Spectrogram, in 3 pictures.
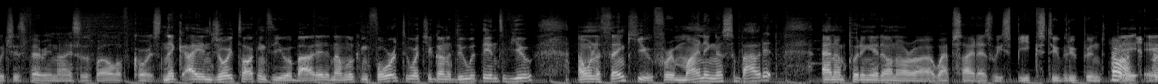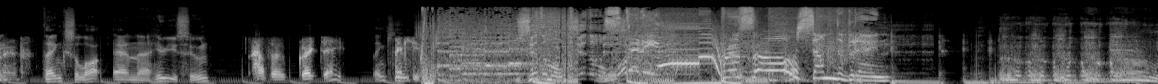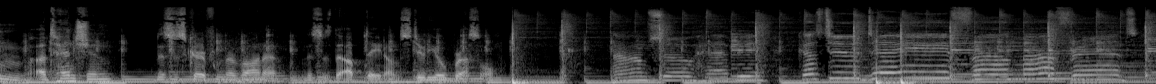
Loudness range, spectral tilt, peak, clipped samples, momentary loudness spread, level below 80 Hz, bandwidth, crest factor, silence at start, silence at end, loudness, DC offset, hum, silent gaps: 12 LU; -3.5 dB/octave; -4 dBFS; under 0.1%; 16 LU; -34 dBFS; 15.5 kHz; 18 dB; 0 s; 0 s; -21 LUFS; under 0.1%; none; none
